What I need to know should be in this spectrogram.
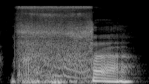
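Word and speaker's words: ف: Huruf Fa sangat mudah cara membacanya, yaitu ujung lidah kalian digigit sedikit. Fa.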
